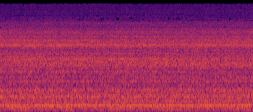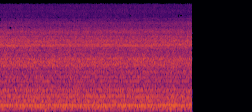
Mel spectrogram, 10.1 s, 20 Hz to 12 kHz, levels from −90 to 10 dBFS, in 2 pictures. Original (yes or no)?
yes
